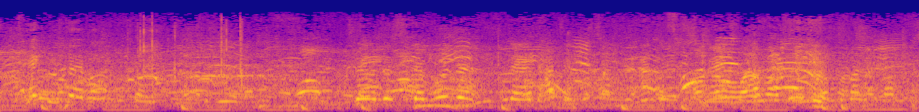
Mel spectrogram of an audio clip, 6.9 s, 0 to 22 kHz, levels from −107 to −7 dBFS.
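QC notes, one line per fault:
Nothing to flag here, the audio runs along without any technical trouble worth noting.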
